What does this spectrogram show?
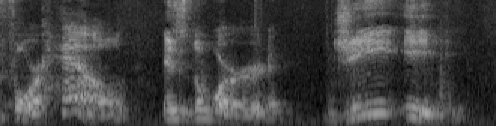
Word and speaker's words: Gehenna: The Greek word for hell is the word G-E-H-E-N-N-A, Gehenna. Gehenna. Spell that again.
